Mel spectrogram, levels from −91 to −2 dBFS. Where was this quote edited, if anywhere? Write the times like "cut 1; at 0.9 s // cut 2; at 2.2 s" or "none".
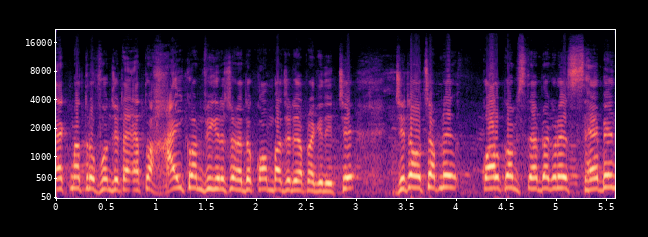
none

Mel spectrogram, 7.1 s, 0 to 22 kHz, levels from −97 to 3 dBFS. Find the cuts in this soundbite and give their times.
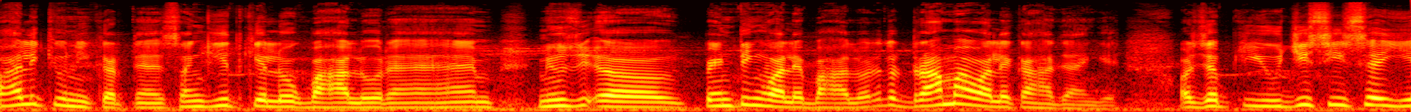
none

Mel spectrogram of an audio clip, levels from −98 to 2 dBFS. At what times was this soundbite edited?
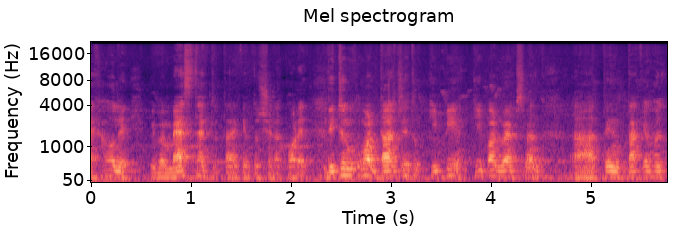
cut 1; at 2.2 s

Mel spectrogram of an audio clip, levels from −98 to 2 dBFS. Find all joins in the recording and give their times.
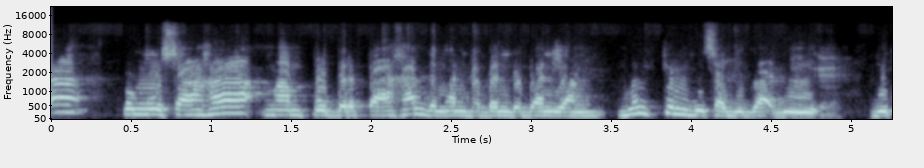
none

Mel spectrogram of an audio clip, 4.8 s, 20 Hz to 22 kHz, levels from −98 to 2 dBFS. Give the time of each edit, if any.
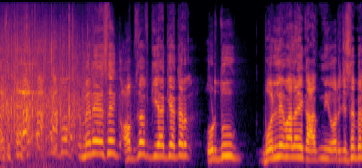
cut 1; at 0.9 s

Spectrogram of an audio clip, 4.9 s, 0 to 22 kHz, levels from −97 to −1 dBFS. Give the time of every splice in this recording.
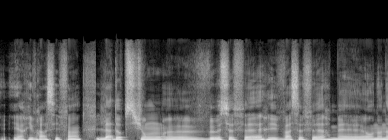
cut 1; at 1.1 s

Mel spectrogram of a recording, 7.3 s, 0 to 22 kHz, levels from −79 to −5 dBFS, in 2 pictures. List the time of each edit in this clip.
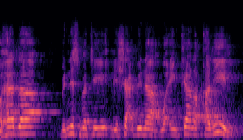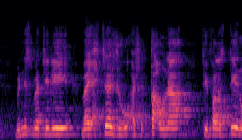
cut 1; at 2.7 s

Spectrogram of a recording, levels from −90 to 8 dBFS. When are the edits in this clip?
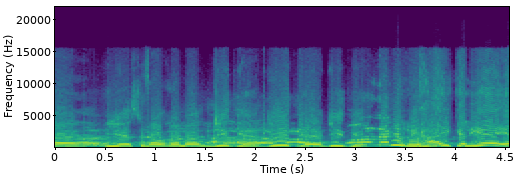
cut 1; at 3.3 s

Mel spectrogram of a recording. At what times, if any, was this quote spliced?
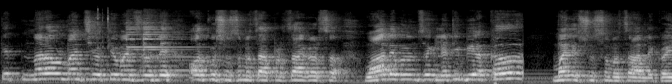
cut 1; at 5.4 s

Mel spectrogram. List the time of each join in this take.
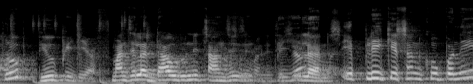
cut 1; at 2.6 s

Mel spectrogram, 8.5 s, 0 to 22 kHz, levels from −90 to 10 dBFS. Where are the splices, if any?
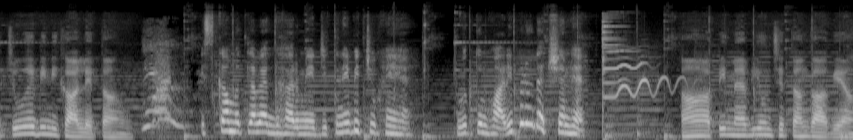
none

